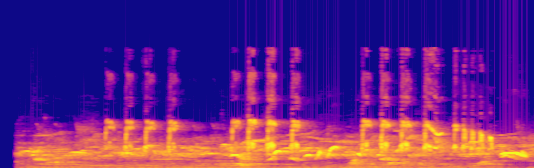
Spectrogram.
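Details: White-rumped shama singing: dense, varied chattering and whistled notes with sharp clicking strokes, growing louder toward the end over a steady background hiss.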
